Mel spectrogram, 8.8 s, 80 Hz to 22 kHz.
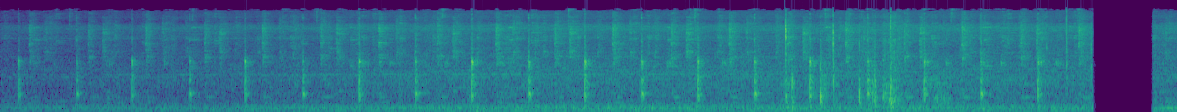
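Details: Seth Thomas kitchen/parlor clock dated 1918, before cleaning; the owner found the mainsprings very sticky and plans to remove and clean them. An even, crisp tick a bit over once a second over a quiet background; the movement runs healthy.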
